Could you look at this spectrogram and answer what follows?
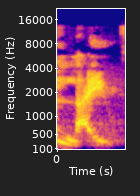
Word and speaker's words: live: तो दोनों की सेम स्पेलिंग है, लेकिन कहाँ प्रोनाउंसिएशन चेंज होगी डिपेंड करेगा कि कहाँ इसका यूज करेंगे हम। जब इसको एडजेक्टिव के रूप में यूज करेंगे तो ये लाइव बन जाएगा।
